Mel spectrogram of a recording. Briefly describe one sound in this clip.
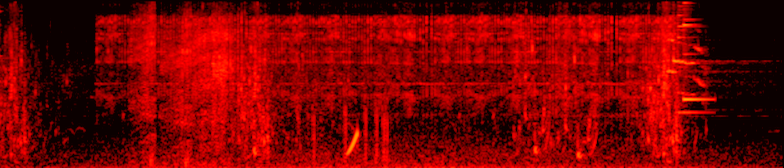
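A fishing reel whirs steadily, then stops.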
